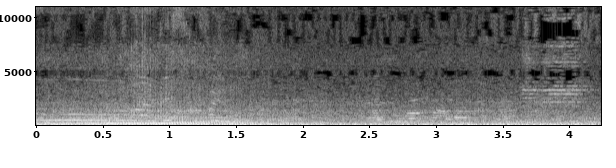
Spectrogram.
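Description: Loud, steady street noise of vehicle engines running at a curbside, with people talking over it.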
